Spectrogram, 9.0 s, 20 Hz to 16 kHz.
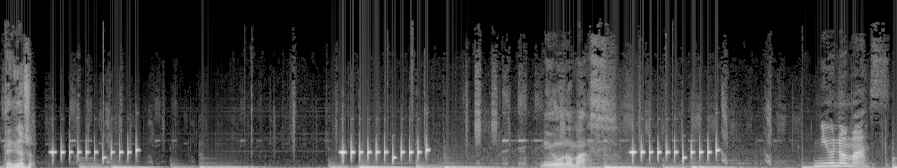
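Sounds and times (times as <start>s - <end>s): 
speech: 0.0s - 0.9s, 5.4s - 6.4s, 8.1s - 8.8s
phone ringtone of quick bright electronic beeps: 0.5s - 1.5s, 3.4s - 4.3s, 6.2s - 7.3s.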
